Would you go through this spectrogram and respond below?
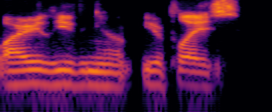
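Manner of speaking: put-on angry voice. Acting out a man angrily questioning an elderly man: retelling an angry question. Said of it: "in an angry voice".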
